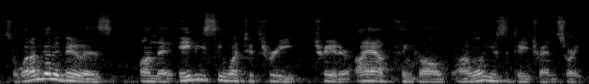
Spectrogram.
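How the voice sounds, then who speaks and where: A man's voice: mid-range voice, animated, a little fast, slight background noise, poor audio. A man hosting a live trading webinar, answering viewer questions in a loose, rambling way with many fillers and restarts. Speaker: trading educator presenting a webinar.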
